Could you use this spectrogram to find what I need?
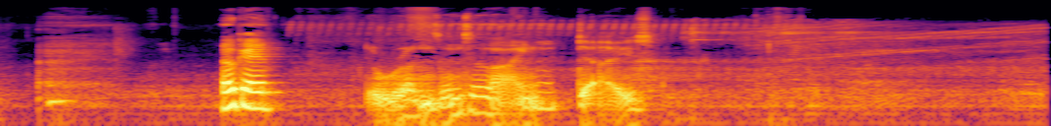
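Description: Game sound effects play from a tablet's small speaker.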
